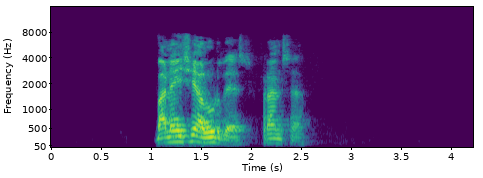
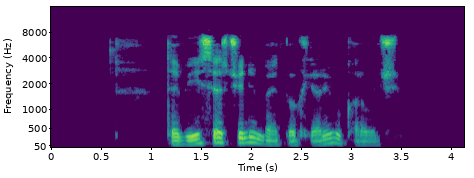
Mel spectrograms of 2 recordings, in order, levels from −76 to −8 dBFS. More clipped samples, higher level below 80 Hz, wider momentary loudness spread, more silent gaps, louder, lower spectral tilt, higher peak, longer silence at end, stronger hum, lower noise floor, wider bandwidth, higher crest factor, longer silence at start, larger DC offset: neither; second, -64 dBFS vs -56 dBFS; about the same, 14 LU vs 16 LU; neither; about the same, -18 LUFS vs -20 LUFS; first, -4 dB/octave vs -2 dB/octave; about the same, -2 dBFS vs -2 dBFS; first, 1.7 s vs 0.65 s; neither; second, -82 dBFS vs under -90 dBFS; about the same, 8 kHz vs 8 kHz; about the same, 22 dB vs 22 dB; first, 1.05 s vs 0.6 s; neither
